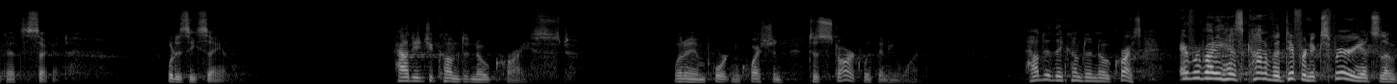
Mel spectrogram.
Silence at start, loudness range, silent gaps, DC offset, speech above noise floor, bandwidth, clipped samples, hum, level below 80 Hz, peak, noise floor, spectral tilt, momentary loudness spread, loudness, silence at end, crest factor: 0 s; 12 LU; none; under 0.1%; 44 dB; 16 kHz; under 0.1%; none; under -90 dBFS; -10 dBFS; -78 dBFS; -3.5 dB/octave; 20 LU; -33 LUFS; 0 s; 24 dB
